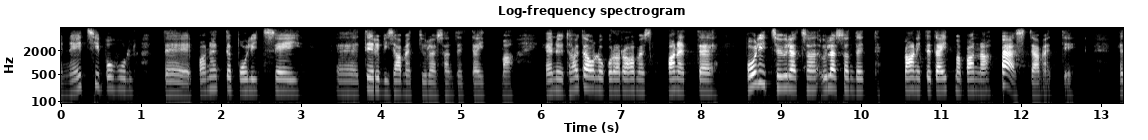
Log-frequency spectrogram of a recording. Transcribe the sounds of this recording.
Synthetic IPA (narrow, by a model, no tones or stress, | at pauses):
ne̞t̪sipuɦult̪e̞pɑne̞t̪ˑːe̞po̞lʲit̪se̞j | t̪e̞rvisɑme̞t̪ːˑiylesːɑnd̪̥e̞t̪̚t̪ːæjt̪ˑmɑjɑnyːd̪̥hɑjd̪̥ɑo̞luko̞rɑɾɑːme̞s | pɑne̞t̪ːe̞ | po̞lʲit̪se̞jyeyle̞sːɑnd̪̥ejt̪ | plɑːnit̪ːˑe̞t̪æjt̪ˑmɑpɑnːɑpæːst̪eɑmḛt̪ˑːi | e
